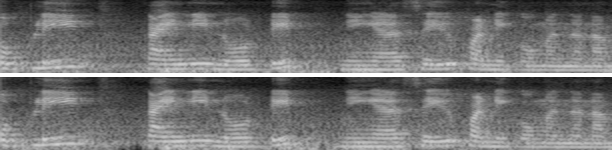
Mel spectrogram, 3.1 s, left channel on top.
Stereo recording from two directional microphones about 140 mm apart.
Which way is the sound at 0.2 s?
35° right (ahead or behind).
